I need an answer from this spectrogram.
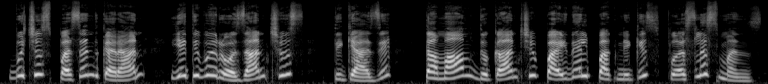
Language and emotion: Kashmiri, happy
